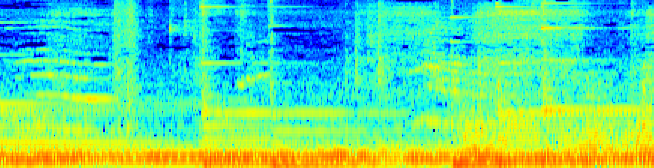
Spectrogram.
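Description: Chow chow puppy whining in short rising-and-falling whimpers, three times, over background music with a steady bass line.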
